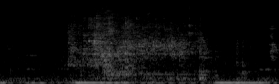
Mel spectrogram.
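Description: Milk pours into a blender jar of chopped bananas for a banana smoothie, a soft splashing, gurgling flow that swells in the middle and tapers off, quiet and steady with no talking.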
